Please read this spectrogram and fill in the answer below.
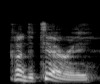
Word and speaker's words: Condottiere: And that game is Condottiere, or however you pronounce it. Yeah, so, you speak Spanish though, right? Well, it's Italian. Is that Spanish? Is it Spanish?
